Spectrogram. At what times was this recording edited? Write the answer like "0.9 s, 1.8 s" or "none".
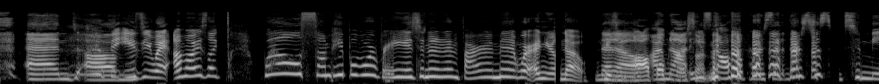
5.5 s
